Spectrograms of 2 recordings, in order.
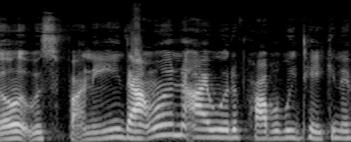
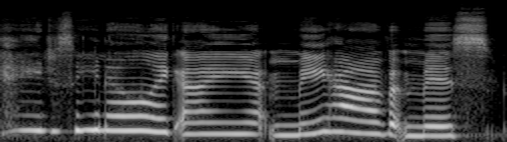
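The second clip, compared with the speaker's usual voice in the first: much higher, sing-song sheepish confession; sheepish sing-song admission to a friend, much higher and slow on the end; 9 semitones higher, slower than usual. Retold or imitated. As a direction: drawl the confession high and slow.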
